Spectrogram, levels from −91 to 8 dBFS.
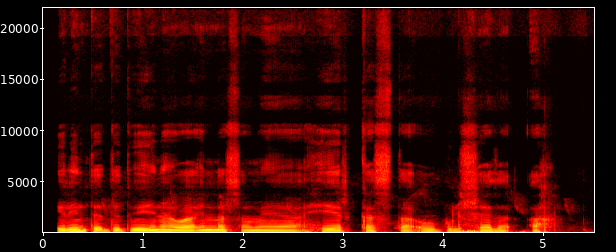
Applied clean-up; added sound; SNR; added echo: none; none; none; none.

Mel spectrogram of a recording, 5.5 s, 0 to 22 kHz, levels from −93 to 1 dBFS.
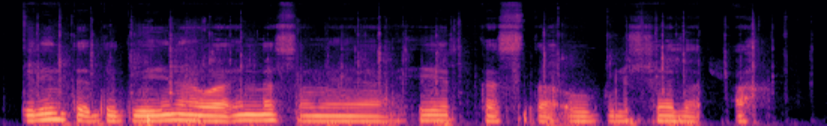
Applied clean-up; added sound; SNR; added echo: neural mask model RNNoise.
